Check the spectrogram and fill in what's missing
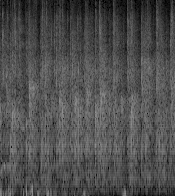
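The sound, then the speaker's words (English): A crowd applauds in a steady, dense round of clapping lasting several seconds, with many overlapping hand claps forming a bright, sustained wash of sound. “So give you guys a round of applause for coming out tonight.”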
